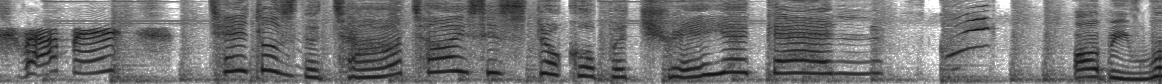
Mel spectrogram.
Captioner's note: squeaking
